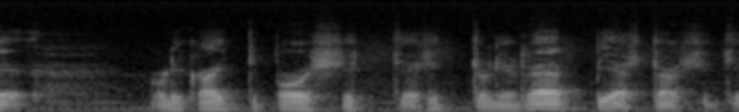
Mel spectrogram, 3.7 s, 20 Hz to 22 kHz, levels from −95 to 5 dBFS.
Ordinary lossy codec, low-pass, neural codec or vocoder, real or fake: none; none; none; real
